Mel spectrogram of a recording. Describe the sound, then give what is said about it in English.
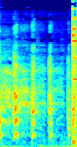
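A few quick bursts of muffled laughter, then a single bright bell strike rings out sharply right at the end, fairly loud; the bell is rung as a reward for a good question. “You get the bell.”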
